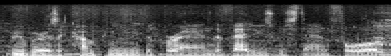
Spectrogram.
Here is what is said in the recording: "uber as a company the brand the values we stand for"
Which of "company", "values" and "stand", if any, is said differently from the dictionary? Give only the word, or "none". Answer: none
